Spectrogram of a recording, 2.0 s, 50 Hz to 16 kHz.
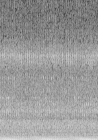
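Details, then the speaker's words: Free Toro 22-inch Recycler mower, reassembled after being found taken apart, with excess oil smoking off; the engine holds a steady, even idle with an unbroken low putter and no surging or stumbling. "got a lot of oil look at this thing holding a steady idle the smoke's almost aside from it"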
